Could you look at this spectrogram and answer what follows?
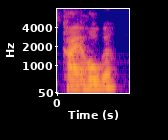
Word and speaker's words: Cuyahoga: In my case, it's Cuyahoga. I believe that's how you pronounce it.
